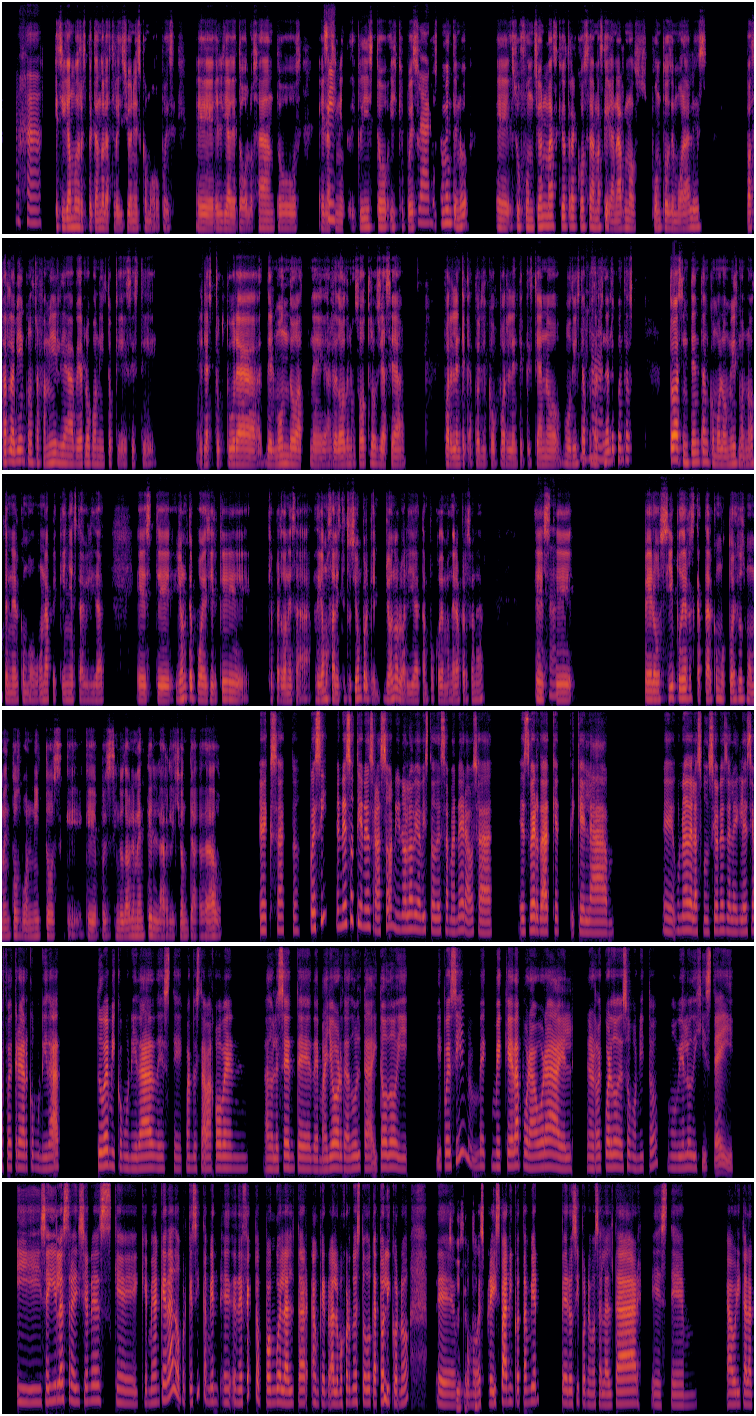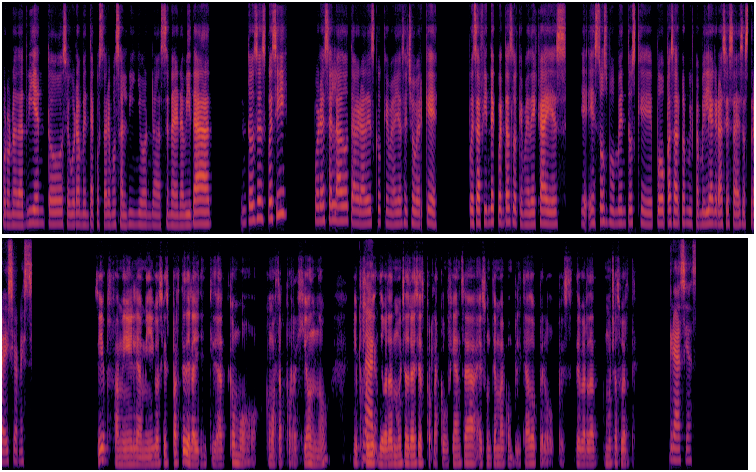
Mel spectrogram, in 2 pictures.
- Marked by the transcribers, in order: tapping
- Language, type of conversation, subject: Spanish, advice, ¿Cómo puedo afrontar una crisis espiritual o pérdida de fe que me deja dudas profundas?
